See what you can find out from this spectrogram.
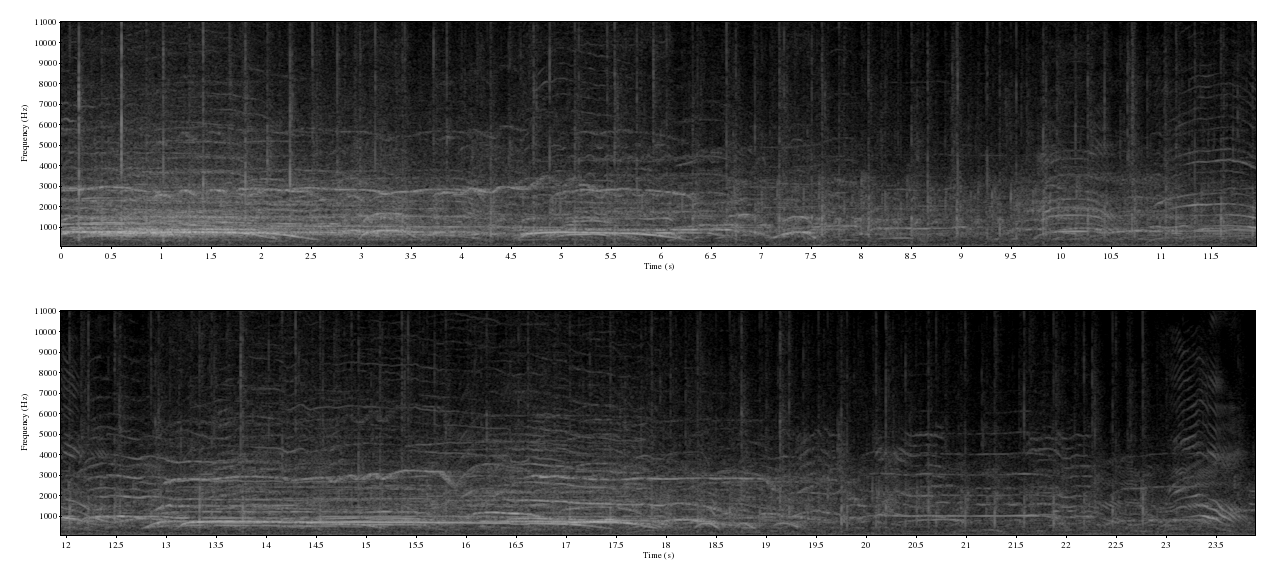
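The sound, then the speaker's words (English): Audience applause and cheering welcome the band Cabinet at a hometown Northeast PA show: a dense, sustained roar of clapping with many whoops and shouting voices, loud throughout and easing only slightly toward the end. “Please, everybody, give a big hometown Northeast PA welcome for Cabinet.”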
